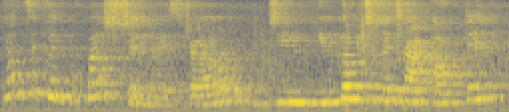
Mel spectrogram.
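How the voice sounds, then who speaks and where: A woman's voice: sits high, very animated, normal speed. A woman playing a dim, innocent young woman with naive earnestness in an old-time radio sitcom. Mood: curious. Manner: naive, literal-minded earnestness. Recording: echoey, distant stage recording, faint noise.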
